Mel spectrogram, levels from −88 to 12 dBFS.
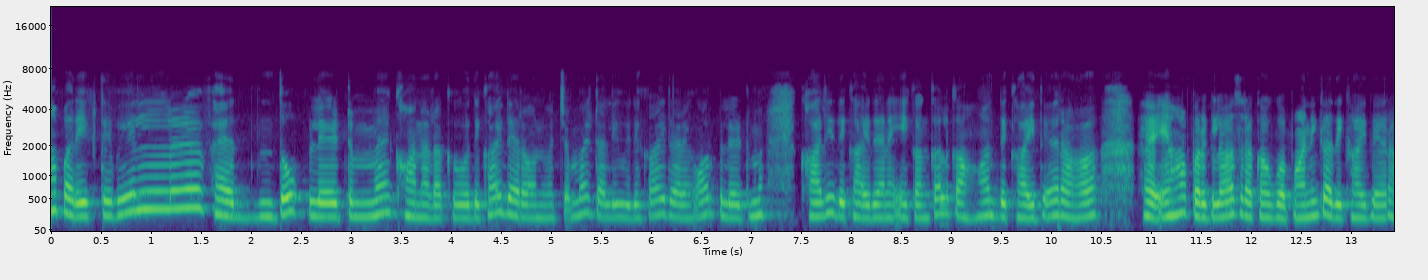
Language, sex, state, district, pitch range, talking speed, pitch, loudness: Hindi, female, Chhattisgarh, Balrampur, 200-240 Hz, 205 wpm, 220 Hz, -18 LUFS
